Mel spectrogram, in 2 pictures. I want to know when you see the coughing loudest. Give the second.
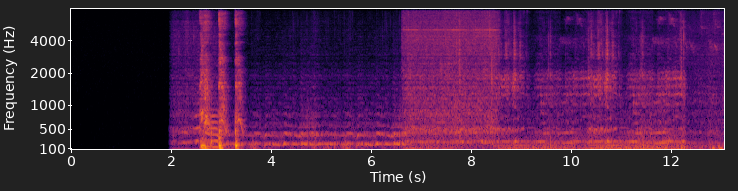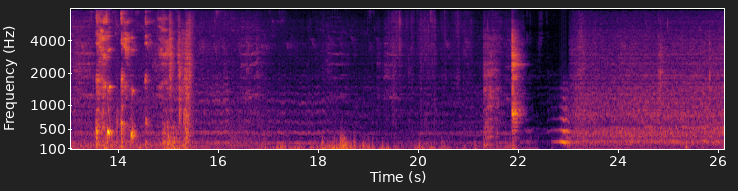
14 s.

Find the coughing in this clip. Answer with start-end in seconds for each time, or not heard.
2.5-3.5, 13.6-15.4, 21.3-22.1.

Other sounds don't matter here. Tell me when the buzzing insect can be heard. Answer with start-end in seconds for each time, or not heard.
1.9-26.0.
